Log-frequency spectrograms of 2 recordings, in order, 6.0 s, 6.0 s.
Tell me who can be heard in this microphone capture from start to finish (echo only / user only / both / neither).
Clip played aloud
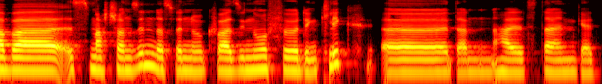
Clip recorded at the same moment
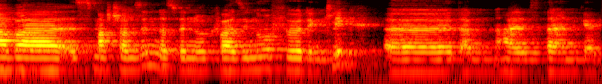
echo only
